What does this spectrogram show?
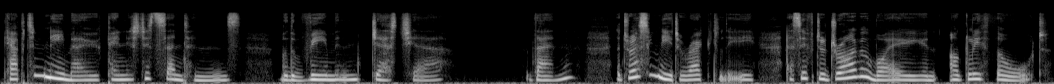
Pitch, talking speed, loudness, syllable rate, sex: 230 Hz, 120 wpm, -19 LUFS, 4.5 syllables/s, female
